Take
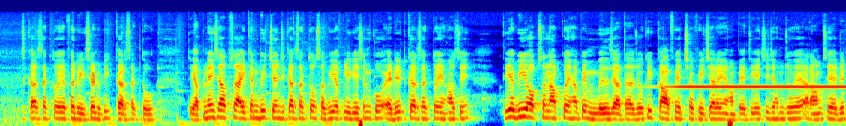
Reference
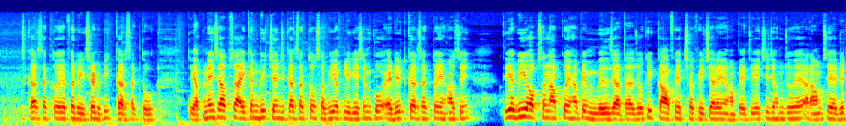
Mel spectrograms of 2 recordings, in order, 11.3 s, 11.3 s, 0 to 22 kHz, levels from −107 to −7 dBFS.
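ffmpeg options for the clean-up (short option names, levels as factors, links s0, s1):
-filter_complex "[0:a]bandreject=f=1400:w=30,asplit=3[s0][s1][s2];[s0]afade=t=out:st=4.76:d=0.02[s3];[s1]highpass=f=140:w=0.5412,highpass=f=140:w=1.3066,afade=t=in:st=4.76:d=0.02,afade=t=out:st=4.88:d=0.02[s4];[s2]afade=t=in:st=4.88:d=0.02[s5];[s3][s4][s5]amix=inputs=3:normalize=0,asplit=3[s6][s7][s8];[s6]afade=t=out:st=9.69:d=0.02[s9];[s7]highpass=f=140:w=0.5412,highpass=f=140:w=1.3066,afade=t=in:st=9.69:d=0.02,afade=t=out:st=9.81:d=0.02[s10];[s8]afade=t=in:st=9.81:d=0.02[s11];[s9][s10][s11]amix=inputs=3:normalize=0"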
